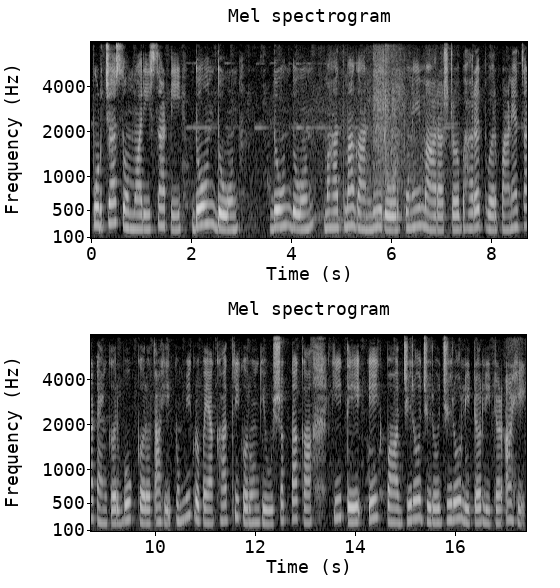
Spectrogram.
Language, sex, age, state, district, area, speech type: Marathi, female, 18-30, Maharashtra, Ahmednagar, rural, read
